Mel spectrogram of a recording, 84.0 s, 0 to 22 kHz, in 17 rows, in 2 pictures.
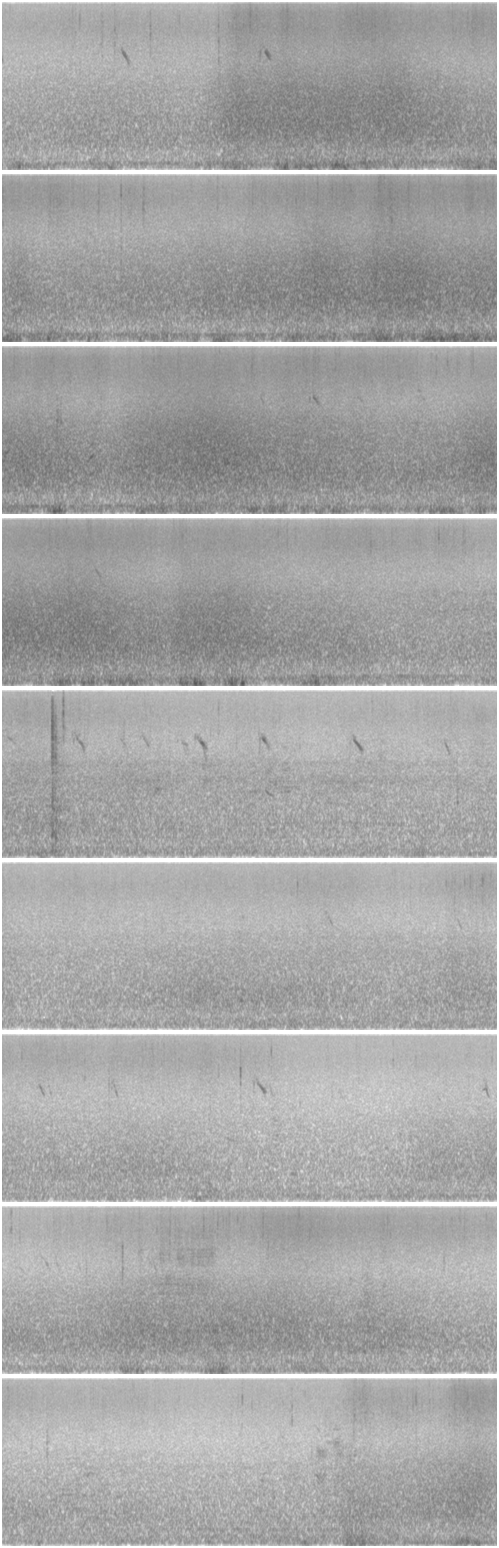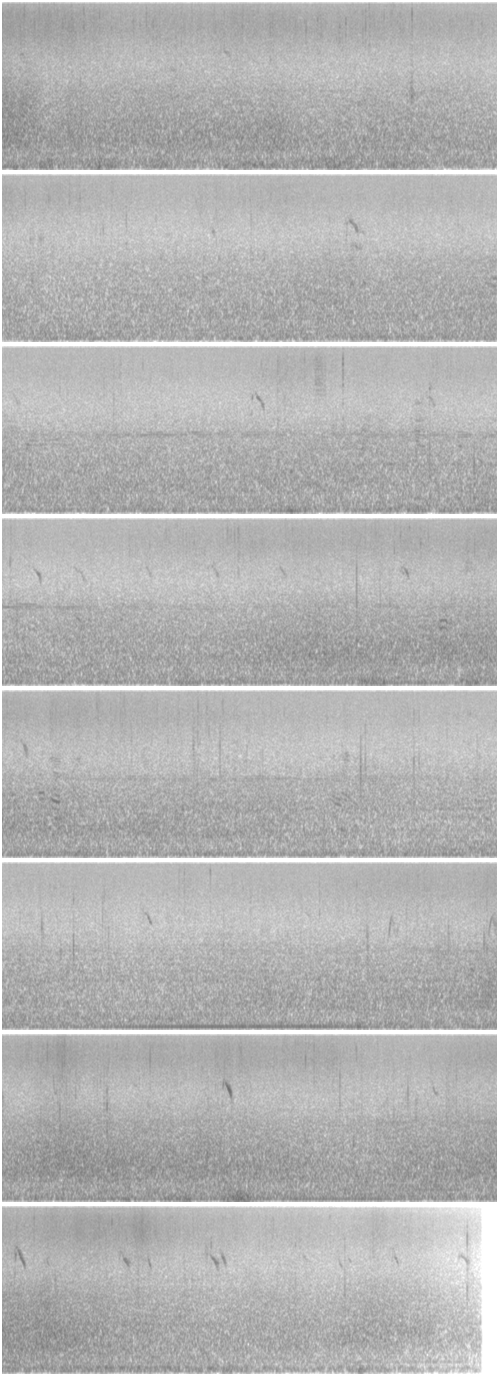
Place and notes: Changhua County, Taiwan - The sound of the wind
The sound of the wind, Zoom H6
